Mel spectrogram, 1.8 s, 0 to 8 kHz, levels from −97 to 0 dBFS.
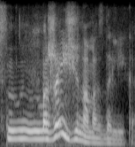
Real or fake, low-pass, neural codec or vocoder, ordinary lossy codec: real; 7.2 kHz; none; Opus, 24 kbps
